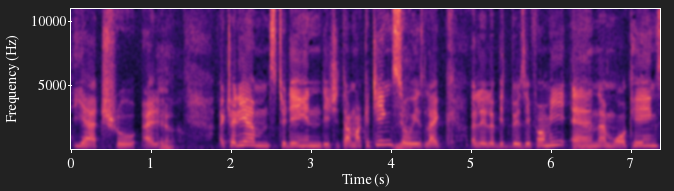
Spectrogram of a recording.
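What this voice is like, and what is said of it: French accent. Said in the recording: “The whole like French accent is awesome.”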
